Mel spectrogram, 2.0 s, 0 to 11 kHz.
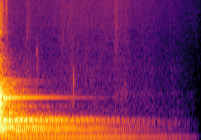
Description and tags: Metal container 3 big loud
Hit on a big metal container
